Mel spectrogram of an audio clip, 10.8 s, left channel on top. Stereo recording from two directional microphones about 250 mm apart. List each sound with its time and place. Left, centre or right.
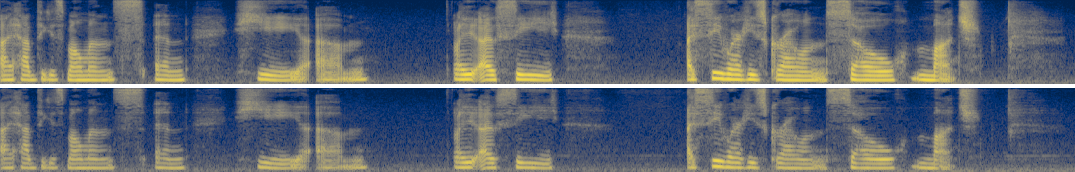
0.0 s speech: left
